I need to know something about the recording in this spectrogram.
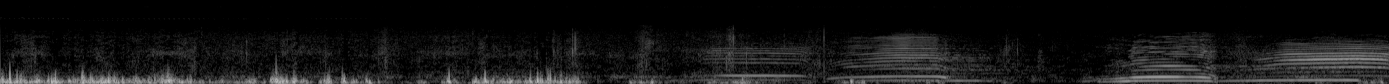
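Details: Pasture cows, noisy herd: rustling and thumping for six seconds, then a series of moos, some rising and bending in pitch, others low and held, several overlapping toward the end.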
